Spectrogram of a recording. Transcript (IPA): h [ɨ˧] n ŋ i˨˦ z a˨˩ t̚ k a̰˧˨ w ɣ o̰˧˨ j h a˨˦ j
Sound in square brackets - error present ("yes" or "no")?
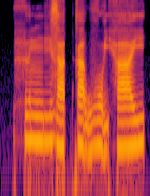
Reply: no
